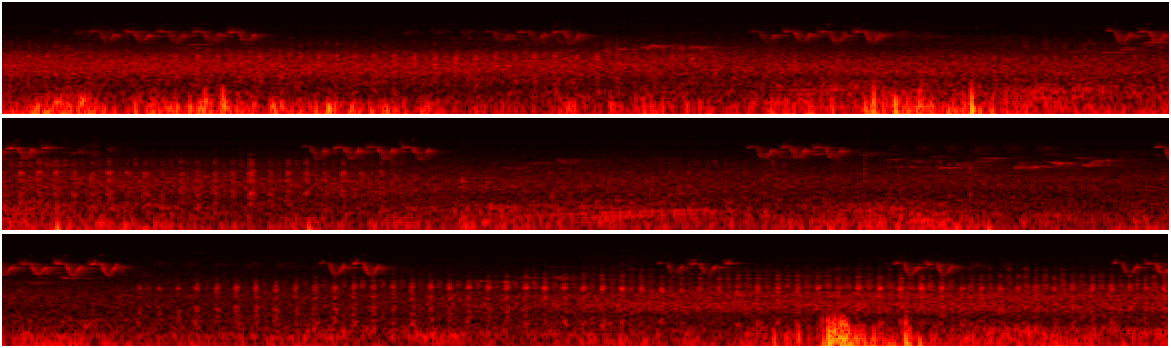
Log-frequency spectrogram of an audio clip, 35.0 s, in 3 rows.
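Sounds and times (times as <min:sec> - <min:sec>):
birds chirping: 0:10.6 - 0:16.1, 0:16.7 - 0:35.0.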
